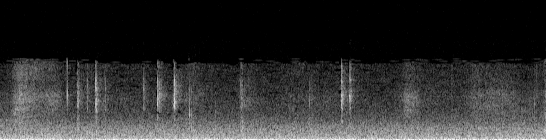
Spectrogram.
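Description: Faint computer keyboard keystrokes: a scattered handful of light clicks as a short terminal command is typed and entered, over near silence.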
